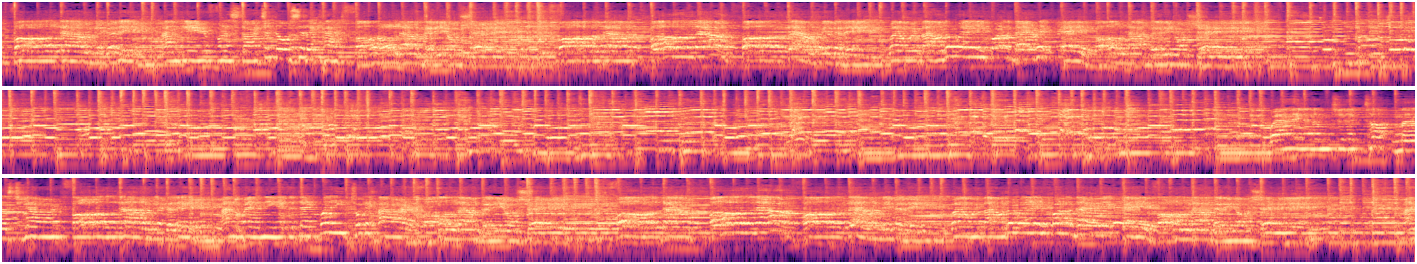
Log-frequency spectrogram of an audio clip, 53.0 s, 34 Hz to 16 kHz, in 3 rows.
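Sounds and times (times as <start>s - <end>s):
acoustic guitar accompaniment: 0.0s - 52.9s
fiddle melody: 0.0s - 52.9s.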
